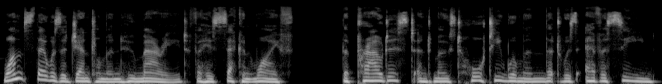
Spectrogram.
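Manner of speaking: ordinary delivery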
